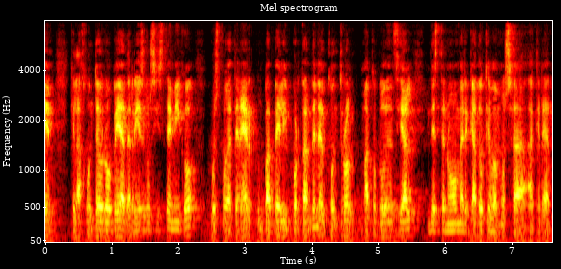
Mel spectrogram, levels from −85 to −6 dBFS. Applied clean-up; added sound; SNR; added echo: neural separator model SepFormer DNS4.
